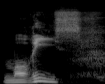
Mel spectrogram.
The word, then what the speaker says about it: Maurice: they spell Morris in England so it's always Morris the answer is always Morris but we bizarrely some people have started taking that Maurice French pronunciation like yeah Maurice's uh Morris was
